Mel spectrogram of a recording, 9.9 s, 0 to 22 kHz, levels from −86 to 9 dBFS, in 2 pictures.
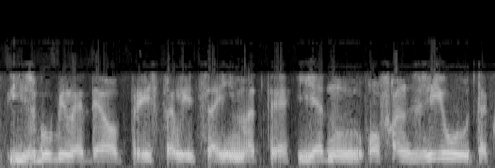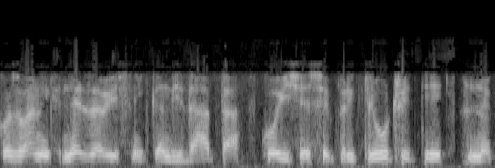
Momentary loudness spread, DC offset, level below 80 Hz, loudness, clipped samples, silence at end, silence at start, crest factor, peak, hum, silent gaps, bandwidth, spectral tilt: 5 LU; under 0.1%; -50 dBFS; -16 LUFS; under 0.1%; 0.05 s; 0 s; 12 dB; -4 dBFS; none; none; 5.8 kHz; -7.5 dB/octave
